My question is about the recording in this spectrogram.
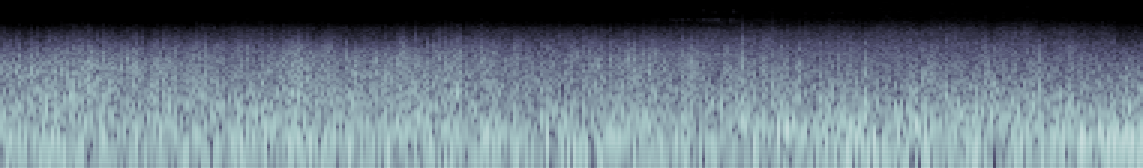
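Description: Steady, loud wind rush buffeting the microphone of a scooter in motion, covering any engine or tyre sound beneath it.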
